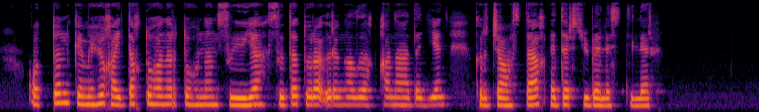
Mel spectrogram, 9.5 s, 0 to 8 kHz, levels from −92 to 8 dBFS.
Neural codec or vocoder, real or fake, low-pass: none; real; 7.2 kHz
